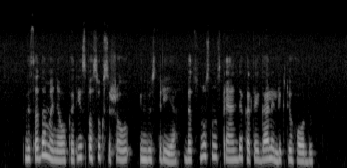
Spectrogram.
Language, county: Lithuanian, Vilnius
